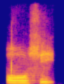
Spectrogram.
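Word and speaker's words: 옷이: Ada yang masih ingat dibacanya menjadi? Oshi.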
